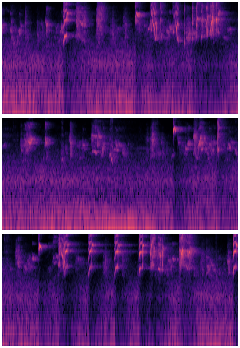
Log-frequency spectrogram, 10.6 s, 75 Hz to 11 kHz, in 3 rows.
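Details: In morning light on November 4, 2023, lovebirds chirp happily. Bursts of shrill, scratchy chirps come around a quieter stretch, ending in a busy string of rapid notes.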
